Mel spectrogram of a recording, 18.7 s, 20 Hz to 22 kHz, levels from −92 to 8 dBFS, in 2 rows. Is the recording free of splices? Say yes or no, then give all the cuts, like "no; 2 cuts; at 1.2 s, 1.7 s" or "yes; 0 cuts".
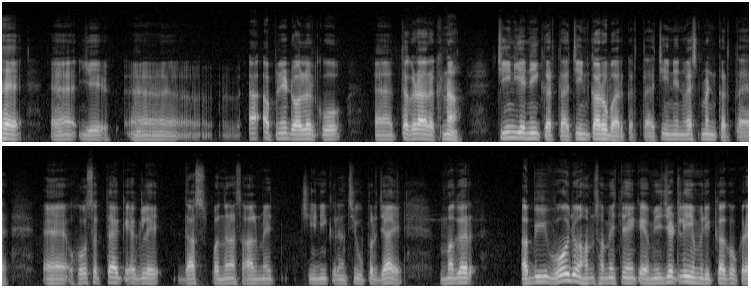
yes; 0 cuts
